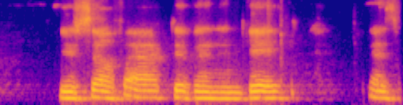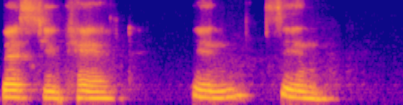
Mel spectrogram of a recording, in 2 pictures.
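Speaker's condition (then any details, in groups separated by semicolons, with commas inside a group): Parkinson's disease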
